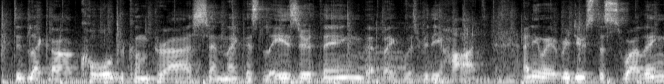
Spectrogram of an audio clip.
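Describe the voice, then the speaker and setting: A man with ordinary pitch variation over clear background music. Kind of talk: casual vlog chat. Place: home room. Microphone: phone near.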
